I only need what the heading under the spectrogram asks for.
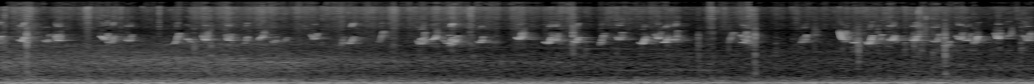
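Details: Spring chicks in an indoor brooder give their contented chick peeping, with many short, high, slightly downslurred peeps overlapping several times a second over a constant low mechanical hum.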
